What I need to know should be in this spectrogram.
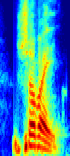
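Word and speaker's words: ث: সবাই জিহ্বার আগা, সামনের উপরের 2 দাঁতের আগায় লাগান, লাগান লাগান, লাগিয়ে নরম করে হালকা বাতাস বের করবেন। বের করে আপনি এটা উচ্চারণ করবেন। ঠিক আছে? সা, সা, ফা না কিন্তু, আগের থেকে পড়েন না,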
